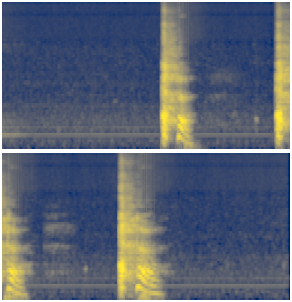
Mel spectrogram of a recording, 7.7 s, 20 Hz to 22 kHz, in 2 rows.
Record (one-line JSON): {"three_cough_length": "7.7 s", "three_cough_amplitude": 17451, "three_cough_signal_mean_std_ratio": 0.27, "survey_phase": "beta (2021-08-13 to 2022-03-07)", "age": "45-64", "gender": "Female", "wearing_mask": "No", "symptom_none": true, "smoker_status": "Never smoked", "respiratory_condition_asthma": false, "respiratory_condition_other": false, "recruitment_source": "REACT", "submission_delay": "2 days", "covid_test_result": "Negative", "covid_test_method": "RT-qPCR"}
